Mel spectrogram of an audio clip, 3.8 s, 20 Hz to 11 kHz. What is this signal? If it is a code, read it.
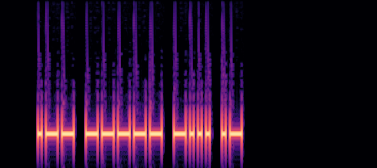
Morse code, heard as a keyed tone, about 30 wpm, 700 Hz. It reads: W0BA
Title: USA Call Signs - 4 Characters - Repeated 2x - 30wpm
